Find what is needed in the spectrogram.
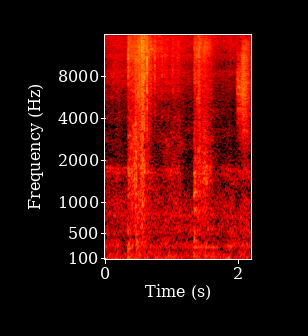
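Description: Two faint scuffs and rustles of handling as an empty black plastic plant pot is picked up, about half a second and a second and a half in.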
